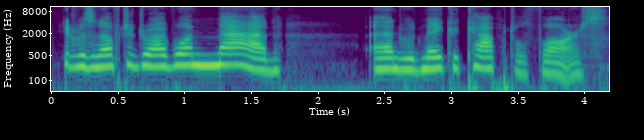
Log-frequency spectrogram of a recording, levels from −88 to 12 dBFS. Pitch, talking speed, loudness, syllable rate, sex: 220 Hz, 185 wpm, -15 LUFS, 5.6 syllables/s, female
